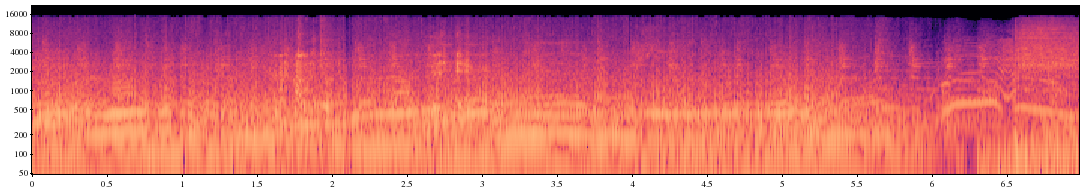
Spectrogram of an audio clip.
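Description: Nissan drift car's engine heard from inside the cabin, revving up and down repeatedly as the throttle is worked through a drift.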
